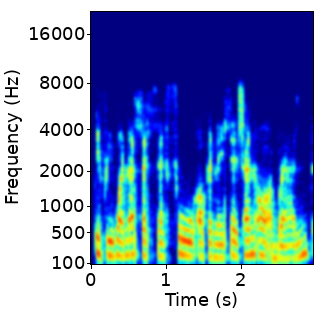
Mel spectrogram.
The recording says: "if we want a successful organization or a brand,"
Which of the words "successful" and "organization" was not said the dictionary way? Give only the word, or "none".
organization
